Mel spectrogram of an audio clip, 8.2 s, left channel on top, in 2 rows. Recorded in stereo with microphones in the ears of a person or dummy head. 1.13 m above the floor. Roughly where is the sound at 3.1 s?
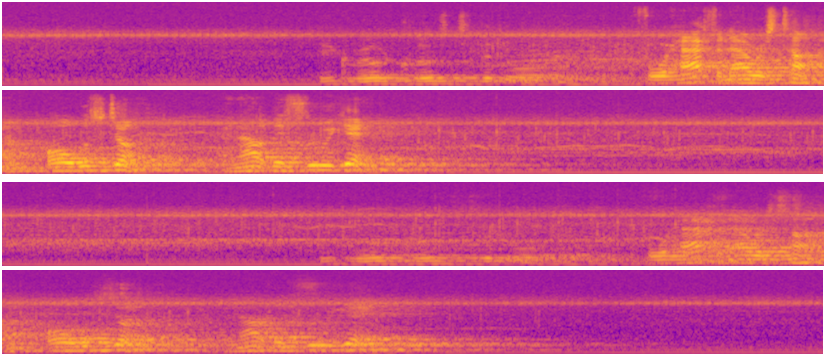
Left.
